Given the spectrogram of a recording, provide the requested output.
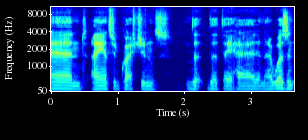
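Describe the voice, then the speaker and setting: The man's bright, sharp tone and medium pitch carry a New York accent, recorded with a dry, close sound and no echo. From New York, the Bronx. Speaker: former airline pilot and auto industry consultant. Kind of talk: casual interview.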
